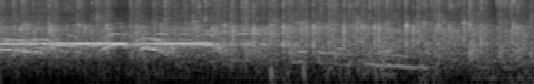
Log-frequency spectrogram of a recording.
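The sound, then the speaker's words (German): Applause from a church audience welcoming a guest preacher: loud, dense clapping that fades gradually toward the end, with voices mixed in. “Lasst uns noch einmal Reverend Marilyn Neubauer ganz herzlich und mit einem Applaus begrüßen heute Morgen.”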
